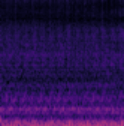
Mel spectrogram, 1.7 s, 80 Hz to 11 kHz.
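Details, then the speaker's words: 1980 MGB roadster with a four-speed manual, bought sight unseen at auction, at start-up with a new battery: a steady low idle with an even beat and no knocks or misses. It sounds healthy. "looks like actually we have a brand new battery back there and the floors seem pretty solid and it sounds healthy i think let's try to get this thing home"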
